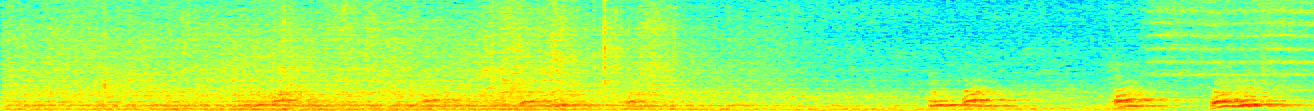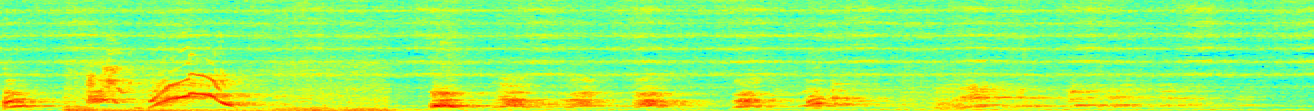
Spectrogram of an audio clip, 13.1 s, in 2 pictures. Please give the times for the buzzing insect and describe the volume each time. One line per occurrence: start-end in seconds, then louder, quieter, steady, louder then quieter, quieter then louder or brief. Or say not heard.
0.0-13.0 quieter.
